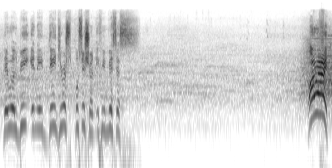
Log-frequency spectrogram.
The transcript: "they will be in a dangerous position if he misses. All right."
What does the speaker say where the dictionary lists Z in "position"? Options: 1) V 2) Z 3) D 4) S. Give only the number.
4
